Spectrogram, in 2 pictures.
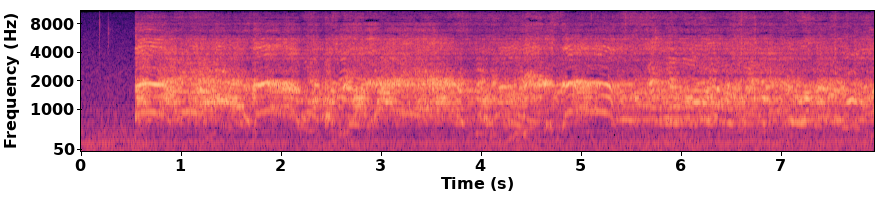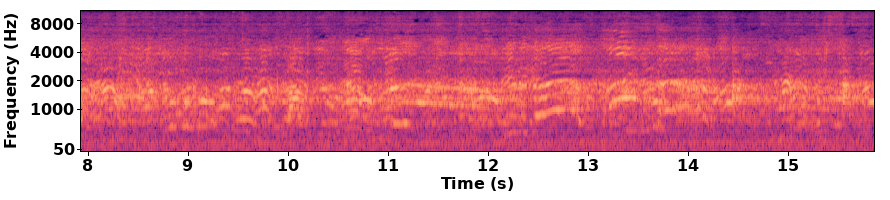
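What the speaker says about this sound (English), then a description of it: "the ones that are screaming out, beat his ass, those are the paid protesters" Protest crowd at UC Berkeley screaming and shouting during a beating, a dense, continuous wall of raised voices and yelling that runs loud and unbroken throughout.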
